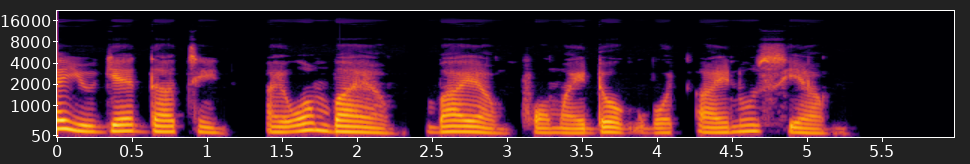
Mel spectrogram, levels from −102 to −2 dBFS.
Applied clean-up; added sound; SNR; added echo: none; none; none; none.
